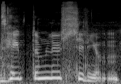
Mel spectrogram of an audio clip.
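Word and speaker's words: tapetum lucidum: Tapetum lucidium.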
